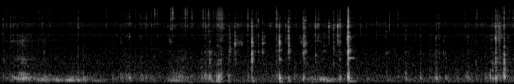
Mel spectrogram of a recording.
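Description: A steel utility blade cuts and scrapes curled shavings from the edges of a solid brown laundry soap bar held in hand. Soft, muffled scraping alternates with a series of short, crisp clicks and snaps that have a dull low-mid body and bright, dry tops with almost no ring. The loudest snap comes about two-thirds of the way through.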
